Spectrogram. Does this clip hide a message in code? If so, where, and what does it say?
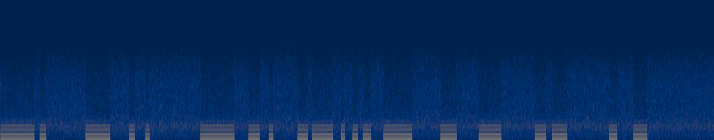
No, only beeps of irregular length.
